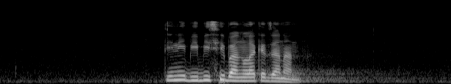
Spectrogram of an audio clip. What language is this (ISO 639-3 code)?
ben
